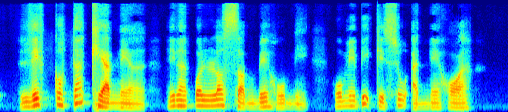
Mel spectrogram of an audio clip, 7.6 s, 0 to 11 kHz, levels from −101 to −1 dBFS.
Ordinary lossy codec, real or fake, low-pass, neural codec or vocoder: AAC, 32 kbps; fake; 9.9 kHz; codec, 24 kHz, 0.9 kbps, WavTokenizer, large speech release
